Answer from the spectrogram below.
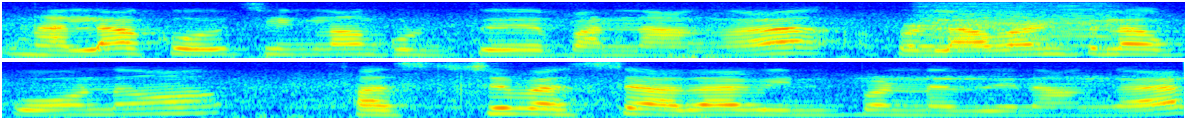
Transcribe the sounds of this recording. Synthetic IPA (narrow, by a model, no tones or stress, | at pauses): nɐlːaːkʊɾt͡ʃːɪŋɡɐlãːkʊɽɯt̪ːɯpɐɳːaːŋɡɐɐpːoːlɐʋɐɳʈ̪ːɪlɐpoːnʊ̃ | fɐsʈɯʋɐsʈɯɐðaːʋɪnpɐɳːɐðɯnaːŋɡɐ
